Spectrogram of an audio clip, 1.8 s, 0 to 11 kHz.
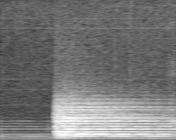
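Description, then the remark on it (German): A large church bell, the Peace Bell, cast in 1928, 2.34 m in diameter, weighing 8.3 tonnes, with strike note F-sharp, strikes once over the lingering hum of an earlier stroke, its deep, rich tone swelling loud and then sustaining with a long, shimmering resonance. “Friedensglocke.”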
